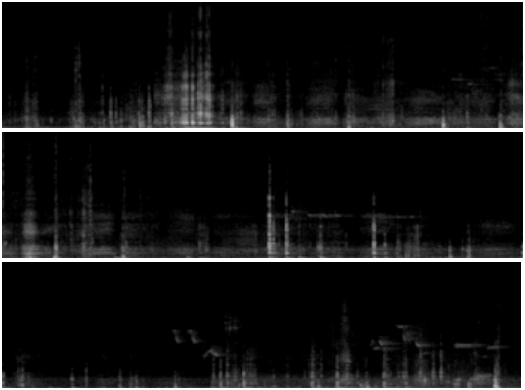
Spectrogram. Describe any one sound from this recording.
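Boots crunch and scuff on a rocky forest trail.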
